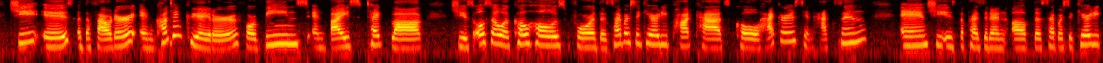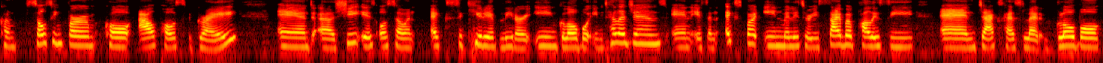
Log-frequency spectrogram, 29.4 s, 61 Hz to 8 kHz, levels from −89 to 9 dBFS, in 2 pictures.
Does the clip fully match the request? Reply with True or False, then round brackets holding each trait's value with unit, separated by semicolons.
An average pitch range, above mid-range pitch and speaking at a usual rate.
False (4.2 semitones; 220 Hz; 130 wpm)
